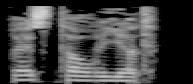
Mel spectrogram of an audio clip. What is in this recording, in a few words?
"restauriert", German; adjectives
